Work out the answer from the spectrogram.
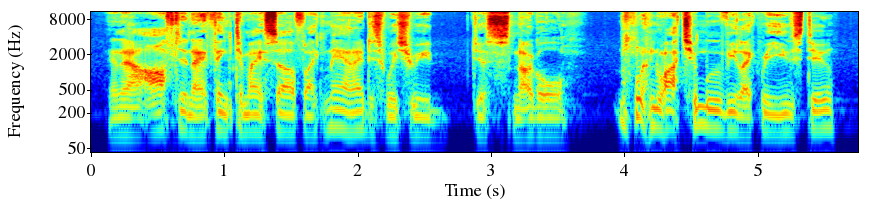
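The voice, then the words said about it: Voice cracking with emotion. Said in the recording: “my voice cracking a little bit”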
